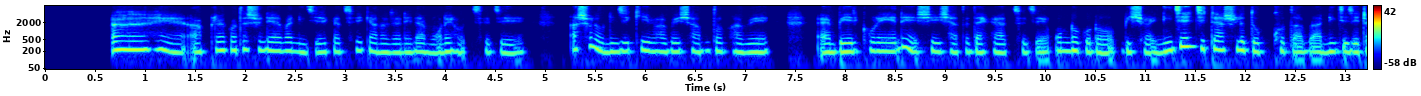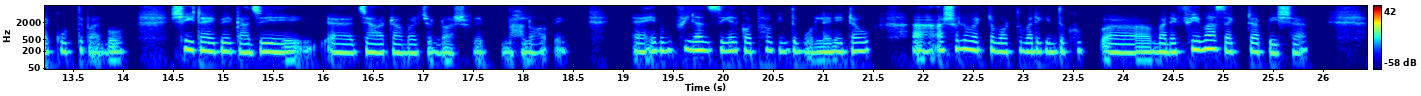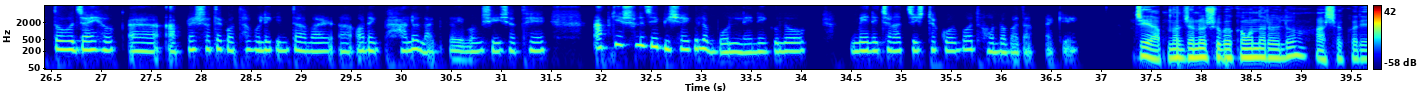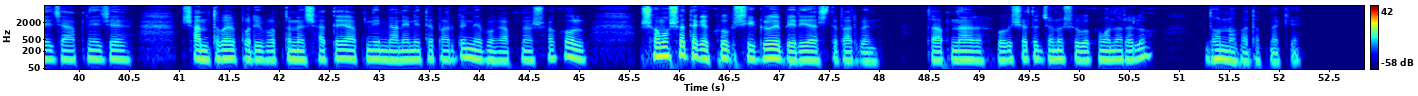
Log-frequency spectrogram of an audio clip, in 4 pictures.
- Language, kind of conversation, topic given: Bengali, advice, মানসিক নমনীয়তা গড়ে তুলে আমি কীভাবে দ্রুত ও শান্তভাবে পরিবর্তনের সঙ্গে মানিয়ে নিতে পারি?
- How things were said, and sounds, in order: none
